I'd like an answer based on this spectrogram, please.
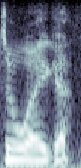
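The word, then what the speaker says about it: Dołęga: It is actually spelled De Liga, but pronounced De Wenger.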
